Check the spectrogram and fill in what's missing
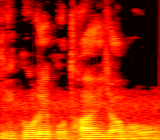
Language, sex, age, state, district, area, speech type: Bengali, male, 18-30, West Bengal, Uttar Dinajpur, rural, read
